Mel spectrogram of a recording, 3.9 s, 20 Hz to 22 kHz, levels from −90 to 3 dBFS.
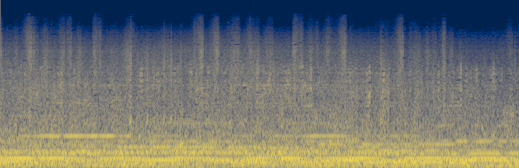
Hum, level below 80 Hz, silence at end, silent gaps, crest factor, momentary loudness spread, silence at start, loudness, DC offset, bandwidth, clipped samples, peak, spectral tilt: none; -22 dBFS; 0 s; none; 8 dB; 1 LU; 0 s; -9 LUFS; under 0.1%; 10 kHz; under 0.1%; 0 dBFS; -7.5 dB/octave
